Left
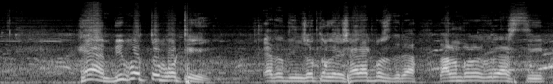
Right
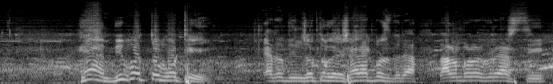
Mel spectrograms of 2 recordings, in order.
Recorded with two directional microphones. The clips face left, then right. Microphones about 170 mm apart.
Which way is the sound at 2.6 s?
20° left (ahead or behind).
